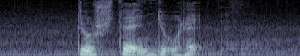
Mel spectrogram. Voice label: Whose house is this, Tlacochahuaya Zapotec; Tu xhten yu re?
